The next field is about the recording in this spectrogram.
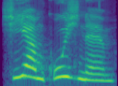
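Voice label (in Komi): "сиам кузь нэм", Komi, female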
